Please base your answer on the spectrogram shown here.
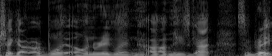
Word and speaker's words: Riegling: g l i n so it's wriggling not wling it's wriggling wriggling I've been saying it wrong it's all good man it's R like a truck and then Ling like anything like anything like ring like ring a ling you know um it's like reing like the wine but with a G L yes you're that's what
